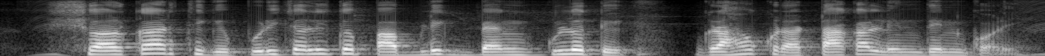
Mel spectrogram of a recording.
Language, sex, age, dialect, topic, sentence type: Bengali, male, 18-24, Standard Colloquial, banking, statement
